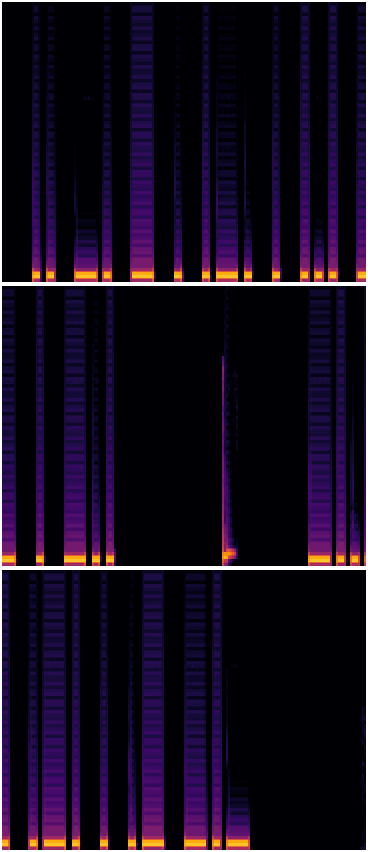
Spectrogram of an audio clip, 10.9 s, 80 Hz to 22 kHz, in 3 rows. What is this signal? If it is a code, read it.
Morse code, heard as a keyed tone, about 17 wpm, 700 Hz. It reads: INTERESTED BREAK
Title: Sentences from Top 900 Words - New Word Drill - 17wpm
